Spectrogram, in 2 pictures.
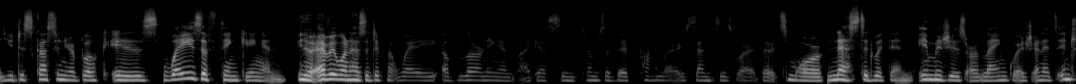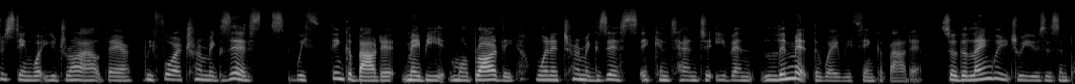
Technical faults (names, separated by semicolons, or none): corrupt frame decoded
